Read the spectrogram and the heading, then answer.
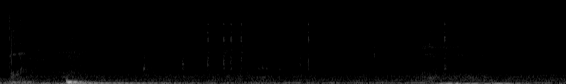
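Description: Typing a search query on a computer keyboard: a soft thump, then a few short bursts of faint key clicks scattered across the quiet stretch.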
